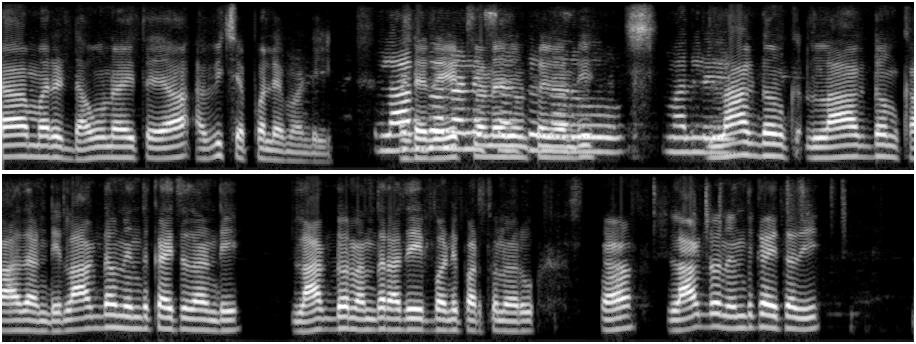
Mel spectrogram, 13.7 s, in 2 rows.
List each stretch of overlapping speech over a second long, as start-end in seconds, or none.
3.0-4.4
